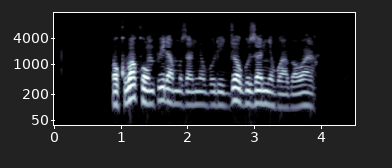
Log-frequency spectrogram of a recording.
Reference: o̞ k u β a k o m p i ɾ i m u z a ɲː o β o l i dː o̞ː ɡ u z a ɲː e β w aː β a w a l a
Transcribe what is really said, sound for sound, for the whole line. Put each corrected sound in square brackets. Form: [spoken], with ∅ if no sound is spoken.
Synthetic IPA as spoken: o̞ k u β a k o m p i ɾ [a] m u z a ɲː o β [u] l i [ɟː] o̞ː ɡ u z a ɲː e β w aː β a w a l a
